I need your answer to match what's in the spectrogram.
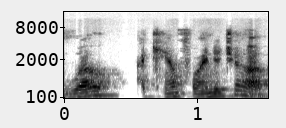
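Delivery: ordinary talk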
